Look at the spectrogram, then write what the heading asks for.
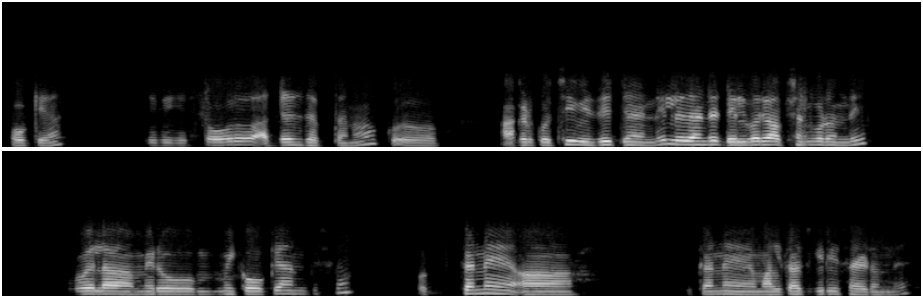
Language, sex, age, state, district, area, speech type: Telugu, male, 18-30, Telangana, Vikarabad, urban, conversation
